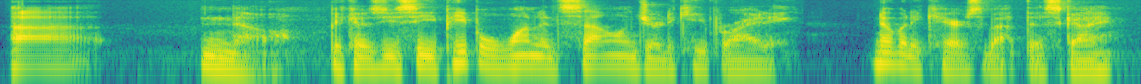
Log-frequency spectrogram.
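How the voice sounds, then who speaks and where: A man's voice: fairly low pitch, steady tone, moderate pace, darkish tone. A man voicing a sarcastic, argumentative young record store clerk in an audiobook, a music snob with little patience. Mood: dismissive.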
